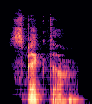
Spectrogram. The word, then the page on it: specter: Australian English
